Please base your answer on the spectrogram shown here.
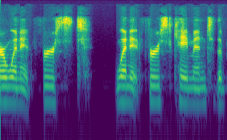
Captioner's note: speaking French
